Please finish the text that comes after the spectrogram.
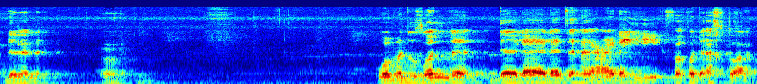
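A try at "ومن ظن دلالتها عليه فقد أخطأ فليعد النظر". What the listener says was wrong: Enggak, waqafnya jangan kayak gitu. Wa man dhanna dalalataha alaihi faqad akhta' falyu'id an-nazara marratan ba'da ukhra.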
